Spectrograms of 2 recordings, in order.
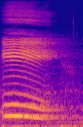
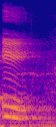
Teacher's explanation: ये दीर्घ ई जो है इसमें ह्रस्व स्वर से 2 गुना समय लग रहा है, अर्थात इसका उच्चारण करने में 2 मात्रा काल का समय लग रहा है। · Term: दीर्घ स्वर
